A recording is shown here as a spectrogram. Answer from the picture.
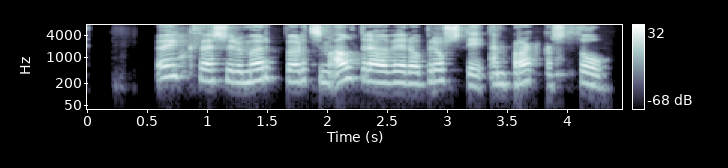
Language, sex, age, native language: Icelandic, female, 40-49, Icelandic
